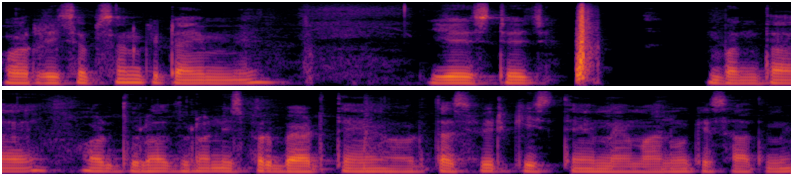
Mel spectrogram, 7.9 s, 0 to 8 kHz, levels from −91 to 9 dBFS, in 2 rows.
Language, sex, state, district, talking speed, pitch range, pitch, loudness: Hindi, male, Jharkhand, Jamtara, 180 wpm, 105-115 Hz, 110 Hz, -31 LUFS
